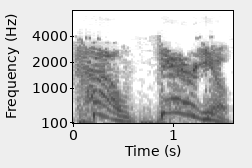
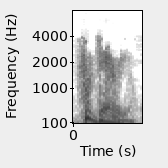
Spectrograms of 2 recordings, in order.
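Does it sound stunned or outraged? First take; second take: outraged; stunned. First: It sounds full of built-up anger and outrage. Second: It sounds caught off guard and still processing.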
